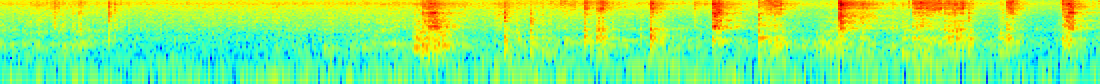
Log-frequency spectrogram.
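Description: Spoon stirring a bread toast topping mixture with herbs and chilli flakes in a pan, a run of close, irregular scraping strokes over a faint sizzle, growing busier in the second half.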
